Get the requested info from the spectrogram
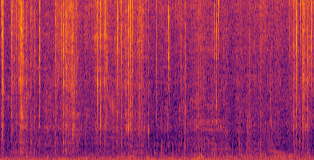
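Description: Quiet close-up eating sounds: a burger being chewed, with irregular small wet mouth clicks and light crinkling.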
